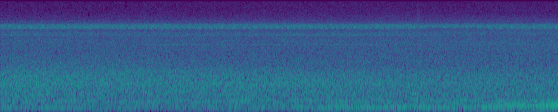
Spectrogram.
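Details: Garden crickets on an evening in September give a steady, shrill continuous trill throughout, with a hissing background and a faint low hum that rises slightly near the end.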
